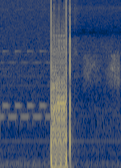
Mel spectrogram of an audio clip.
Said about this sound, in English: Oh, we got a phone call, though. Uh-oh. A caller already. Let's grab this phone call and see what they got.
